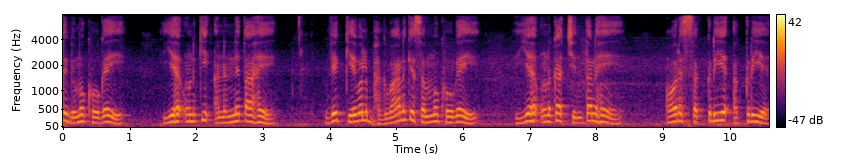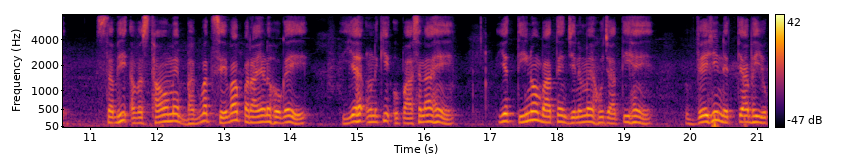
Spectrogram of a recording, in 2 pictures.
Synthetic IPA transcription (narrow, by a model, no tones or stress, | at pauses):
eʋɪmʊkʰɦoɡɐe | jɐɦʔʊnkiʔɐnənjət̪aɦɛ | ʋekeːʋəlbʱɐɡʋaːnkesɐ̃mːʊkʰɦoɡɐe | jɐɦʔʊnkat͡ʃɪ̃nt̪ənɦɛ̃ | ɔːɾsɐkɾijəɐkɾijə | sɐbʱiʔɐʋəst̪ʰaːõmẽbʱɐɡʋət̪seːʋapəɾaːjəɽɦoɡəe | jɐɦʔʊnkiʔʊpaːsnaɦɛ̃ | jɐt̪iːnõbaːt̪ẽd͡ʒɪnmẽɦud͡ʒaːt̪iɦɛ̃ | ʋeːɦinɪt̪jaːbʱijʊk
